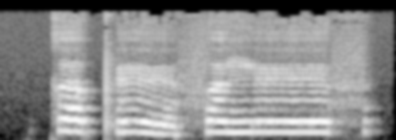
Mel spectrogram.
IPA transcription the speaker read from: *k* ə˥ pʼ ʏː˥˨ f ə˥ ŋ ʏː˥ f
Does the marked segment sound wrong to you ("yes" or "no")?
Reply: no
